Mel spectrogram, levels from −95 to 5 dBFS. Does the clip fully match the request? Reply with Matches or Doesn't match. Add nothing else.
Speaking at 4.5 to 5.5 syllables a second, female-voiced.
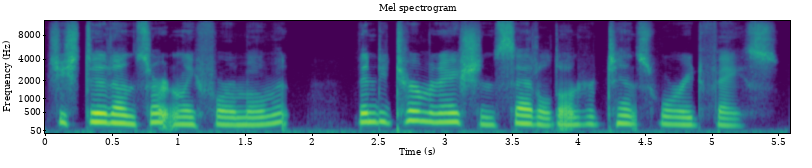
Matches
